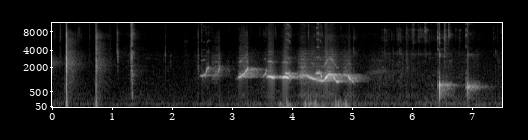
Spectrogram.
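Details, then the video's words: Indian ringneck parakeet, a talking pet, giving a wavering whistled phrase in the middle, rising and falling, with a few sharp clicks at the start and two short lower whistled notes near the end. "magical amazing ringneck talking"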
